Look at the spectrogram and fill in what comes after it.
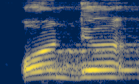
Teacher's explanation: dal sukun yang mati asli di tengah kalimat. Qalqalah sugro, jangan lupa dipantulkan.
